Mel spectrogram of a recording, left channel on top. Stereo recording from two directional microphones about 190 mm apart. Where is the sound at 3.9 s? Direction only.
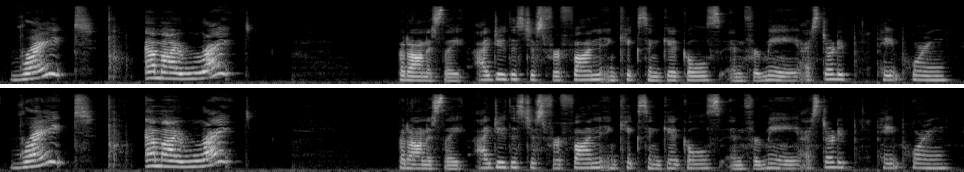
35° left (ahead or behind).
